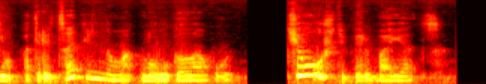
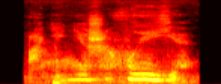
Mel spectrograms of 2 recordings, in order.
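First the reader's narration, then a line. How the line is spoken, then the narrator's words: Barely audible dwarf whisper. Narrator (Russian): еле слышно прошептал карлик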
